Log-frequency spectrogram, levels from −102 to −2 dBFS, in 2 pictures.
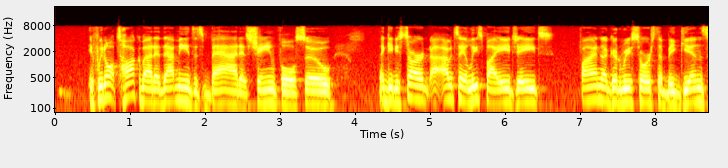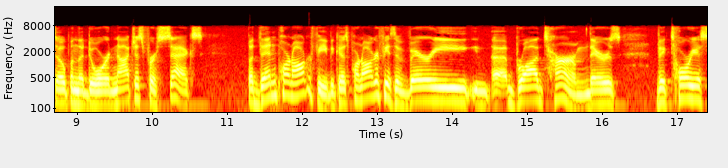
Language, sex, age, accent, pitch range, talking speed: English, male, 20-39, American, 125-155 Hz, 175 wpm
